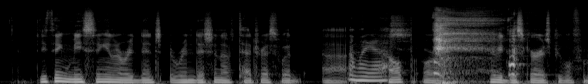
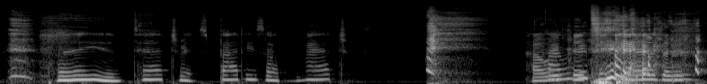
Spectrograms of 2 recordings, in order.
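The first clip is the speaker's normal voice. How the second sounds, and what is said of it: Soft falsetto singing. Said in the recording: “That was soft. That was my falsetto.”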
